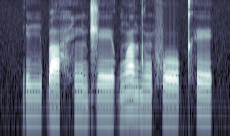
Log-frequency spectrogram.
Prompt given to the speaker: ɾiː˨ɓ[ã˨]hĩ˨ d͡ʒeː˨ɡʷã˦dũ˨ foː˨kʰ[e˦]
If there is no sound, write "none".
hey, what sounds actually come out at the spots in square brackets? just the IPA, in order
a˨, e˦

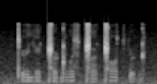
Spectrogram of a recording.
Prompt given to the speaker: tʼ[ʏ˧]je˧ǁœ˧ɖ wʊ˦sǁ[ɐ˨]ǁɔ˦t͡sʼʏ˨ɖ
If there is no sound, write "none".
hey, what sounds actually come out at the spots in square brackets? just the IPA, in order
ʏ˧, ɐ˨

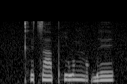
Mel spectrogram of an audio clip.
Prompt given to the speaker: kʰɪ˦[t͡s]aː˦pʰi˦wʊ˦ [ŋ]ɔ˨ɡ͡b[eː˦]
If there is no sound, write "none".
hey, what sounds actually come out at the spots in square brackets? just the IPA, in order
t͡s, ŋ, eː˦

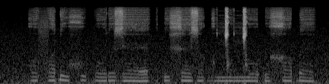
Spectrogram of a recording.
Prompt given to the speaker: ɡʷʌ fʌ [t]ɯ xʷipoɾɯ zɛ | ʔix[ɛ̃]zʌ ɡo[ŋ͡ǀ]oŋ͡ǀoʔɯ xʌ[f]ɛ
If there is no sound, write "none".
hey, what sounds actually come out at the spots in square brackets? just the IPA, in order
ɗ, ɛ, ŋ͡ǀ, ɓ

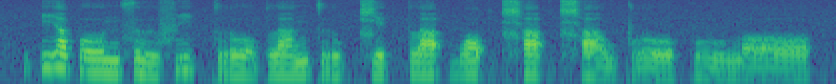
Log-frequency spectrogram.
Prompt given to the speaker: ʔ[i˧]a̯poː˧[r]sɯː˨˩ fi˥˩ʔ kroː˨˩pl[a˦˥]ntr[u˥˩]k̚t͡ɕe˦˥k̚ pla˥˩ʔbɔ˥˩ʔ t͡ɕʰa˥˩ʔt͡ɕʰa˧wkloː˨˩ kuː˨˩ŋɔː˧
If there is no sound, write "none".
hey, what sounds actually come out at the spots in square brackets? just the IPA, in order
i˥˩, n, a˦˥, u˨˩

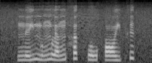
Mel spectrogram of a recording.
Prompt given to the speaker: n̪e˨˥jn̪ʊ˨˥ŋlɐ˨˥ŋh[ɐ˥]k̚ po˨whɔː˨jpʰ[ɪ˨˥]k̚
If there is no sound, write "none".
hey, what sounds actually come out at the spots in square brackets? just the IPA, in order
ɐ˥, ɪ˥

